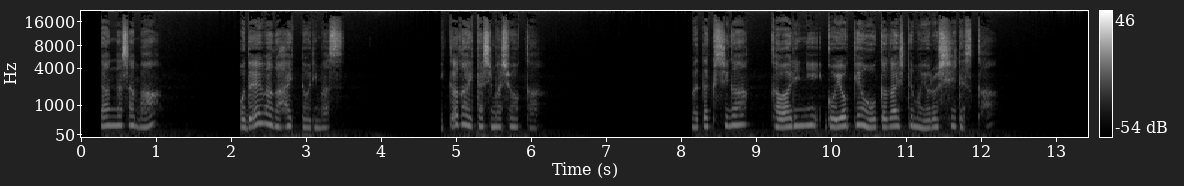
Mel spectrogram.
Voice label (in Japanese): tel woman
